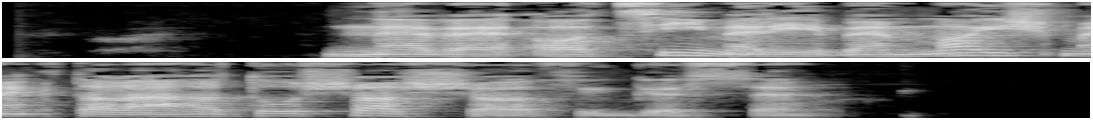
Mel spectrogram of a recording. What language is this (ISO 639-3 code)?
hun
